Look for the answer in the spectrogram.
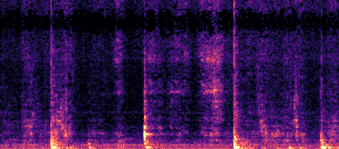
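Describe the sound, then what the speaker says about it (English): A utensil working flour in a pan on the stove for a mac and cheese sauce, four distinct scraping clacks against the metal at a slow, uneven pace over a faint background hiss. "Browning it, we just want to get that flour taste out"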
